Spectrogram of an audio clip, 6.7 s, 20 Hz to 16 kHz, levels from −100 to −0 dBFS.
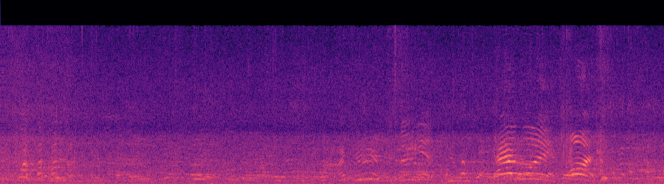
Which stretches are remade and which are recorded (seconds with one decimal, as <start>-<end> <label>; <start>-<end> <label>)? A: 0.0-2.0 recorded; 2.0-5.7 remade; 5.7-6.6 recorded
